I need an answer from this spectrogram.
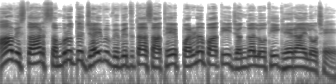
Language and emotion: Gujarati, neutral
